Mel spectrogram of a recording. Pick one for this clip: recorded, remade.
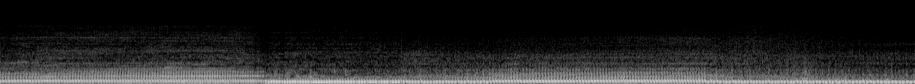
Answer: recorded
